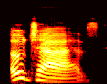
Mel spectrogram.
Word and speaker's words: ogives: They are also called ogives, pronounced ogives. So, anyway, let's get into what the heck this ogive is.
